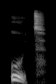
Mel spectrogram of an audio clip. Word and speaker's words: août: Now, what's really important on this side is the pronunciation of August. Août.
